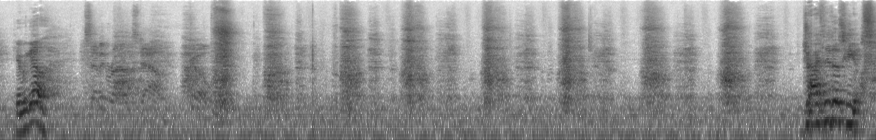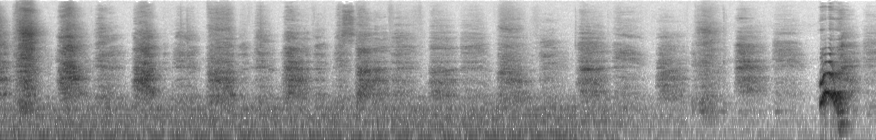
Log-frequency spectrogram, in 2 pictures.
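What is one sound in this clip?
A young man speaks briefly close by.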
